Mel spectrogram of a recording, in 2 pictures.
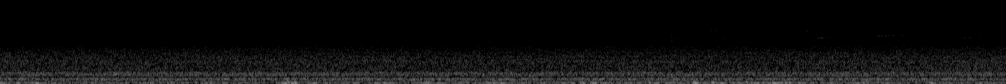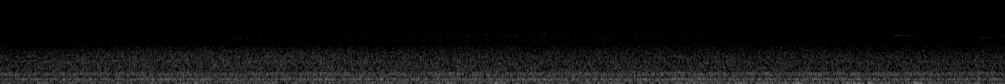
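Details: Swarming Japanese honey bees at noon on 17 June 2024, after strong wind eased, at 1054 m on the southern foot of Yatsugatake, Hokuto, Yamanashi, Japan; a dense, steady droning hum holds throughout with a few faint ticks.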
